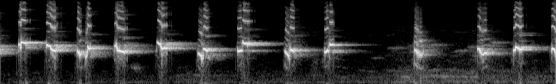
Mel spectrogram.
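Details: A yellow-vented bulbul sings briskly, its lure song used to provoke other bulbuls: crisp chirps repeated about every third of a second, each a click into a slightly falling whistle, with one short pause midway.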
